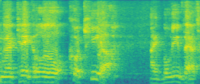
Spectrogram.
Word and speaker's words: cotija: I'm going to take a little cotija. I believe that's how it's pronounced, C-O-T-I-J-A.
